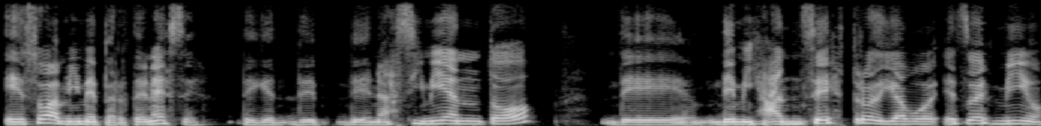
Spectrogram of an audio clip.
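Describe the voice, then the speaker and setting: On a very clean recording with a silent background, a woman talks at a very slow pace in a very deep, low pitch with ordinary pitch variation. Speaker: education student and community worker. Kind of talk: interview. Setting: studio.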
